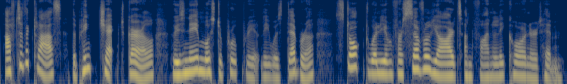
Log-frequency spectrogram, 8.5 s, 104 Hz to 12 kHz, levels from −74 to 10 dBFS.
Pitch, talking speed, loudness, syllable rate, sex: 185 Hz, 155 wpm, -18 LUFS, 6.2 syllables/s, female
